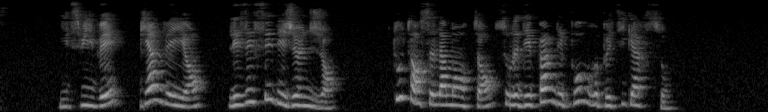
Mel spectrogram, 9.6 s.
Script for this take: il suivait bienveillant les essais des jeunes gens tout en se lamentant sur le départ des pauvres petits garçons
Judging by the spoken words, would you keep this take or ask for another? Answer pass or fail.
pass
